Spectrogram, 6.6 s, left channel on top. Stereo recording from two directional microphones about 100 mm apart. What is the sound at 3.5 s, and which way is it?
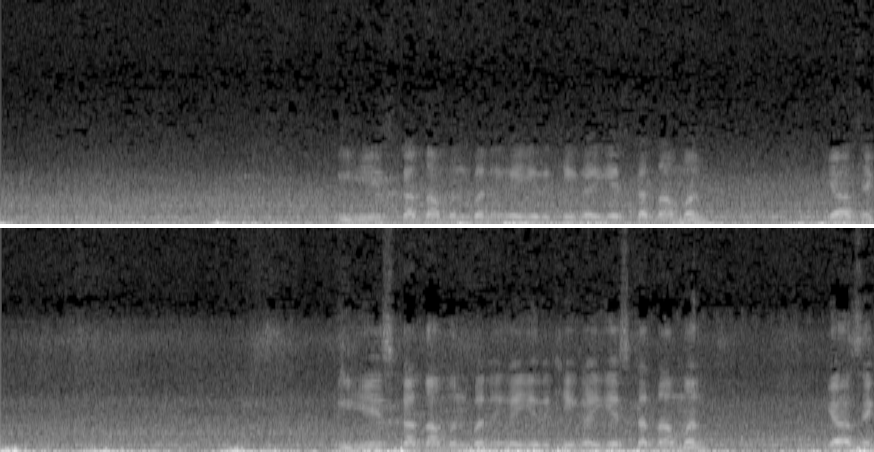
Speech, 70° right (ahead or behind).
